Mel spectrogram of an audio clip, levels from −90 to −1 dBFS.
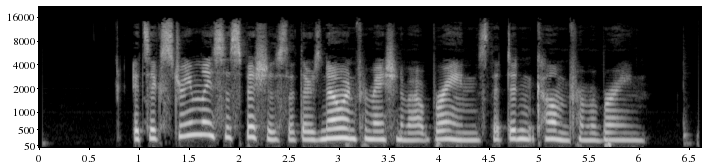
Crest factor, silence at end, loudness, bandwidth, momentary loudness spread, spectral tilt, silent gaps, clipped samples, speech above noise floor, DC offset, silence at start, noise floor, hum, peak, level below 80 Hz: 18 dB; 0.15 s; -21 LUFS; 16 kHz; 10 LU; -3 dB/octave; none; under 0.1%; 55 dB; under 0.1%; 0.95 s; -76 dBFS; none; -4 dBFS; -52 dBFS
